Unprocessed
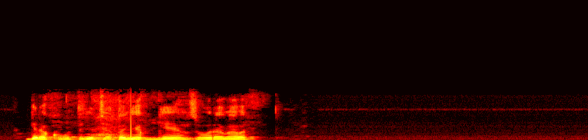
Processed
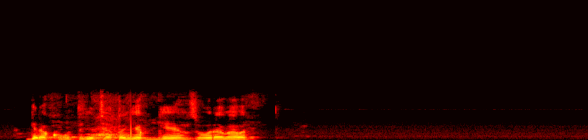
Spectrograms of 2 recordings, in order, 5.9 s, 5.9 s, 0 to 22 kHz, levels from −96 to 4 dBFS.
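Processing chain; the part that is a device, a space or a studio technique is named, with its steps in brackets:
DJ mixer with the lows and highs turned down (three-way crossover with the lows and the highs turned down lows −19 dB, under 590 Hz, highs −19 dB, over 2,100 Hz; brickwall limiter −25 dBFS, peak gain reduction 7.5 dB)
level +3.5 dB

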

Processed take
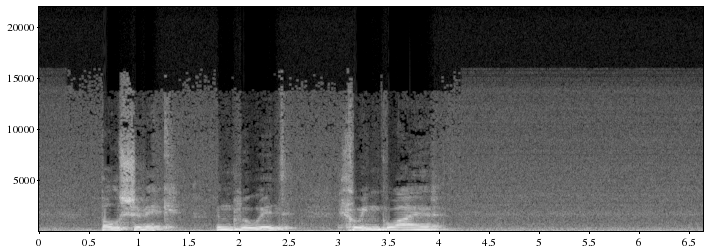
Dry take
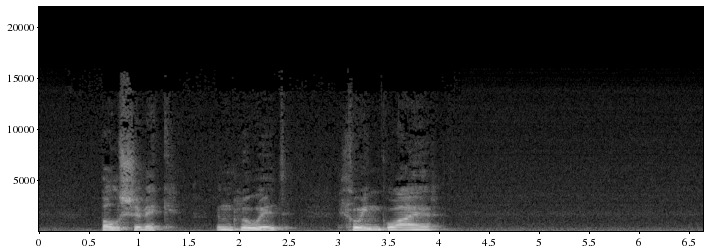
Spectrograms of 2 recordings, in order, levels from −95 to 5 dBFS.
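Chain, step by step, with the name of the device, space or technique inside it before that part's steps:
loud club master (downward compressor 2.5 to 1, threshold −23 dBFS, peak gain reduction 8 dB; hard clipping −15 dBFS, distortion −30 dB; boost into a limiter +26.5 dB)
level −1 dB

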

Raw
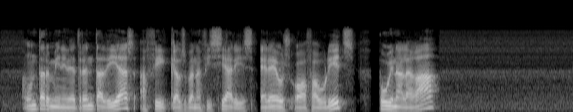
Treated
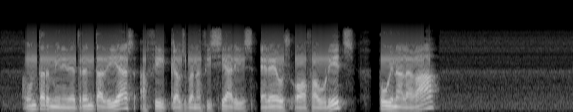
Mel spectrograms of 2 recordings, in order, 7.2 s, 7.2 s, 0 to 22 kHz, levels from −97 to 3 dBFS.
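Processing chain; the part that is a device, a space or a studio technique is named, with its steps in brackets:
car door speaker with a rattle (loose part that buzzes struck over −34 dBFS, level −24 dBFS; loudspeaker in its box 100–6,600 Hz, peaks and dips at 140 Hz −4 dB, 1,300 Hz −4 dB, 3,000 Hz −3 dB)

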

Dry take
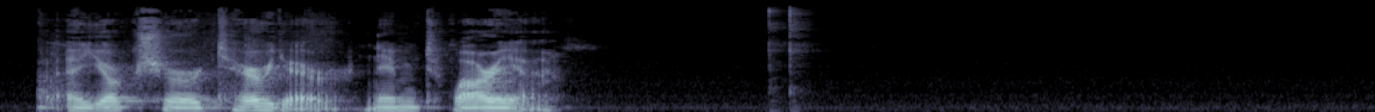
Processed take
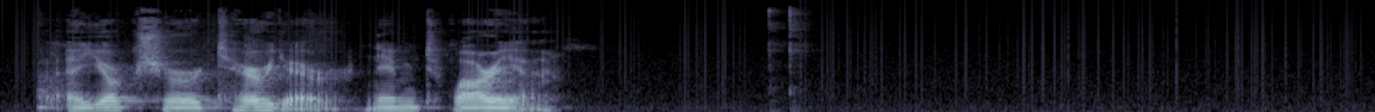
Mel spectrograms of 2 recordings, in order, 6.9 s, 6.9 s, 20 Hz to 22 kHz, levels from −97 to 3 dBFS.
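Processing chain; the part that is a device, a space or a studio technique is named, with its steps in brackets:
vinyl LP (surface crackle 28 per second −41 dBFS; pink noise bed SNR 41 dB)
level −3 dB

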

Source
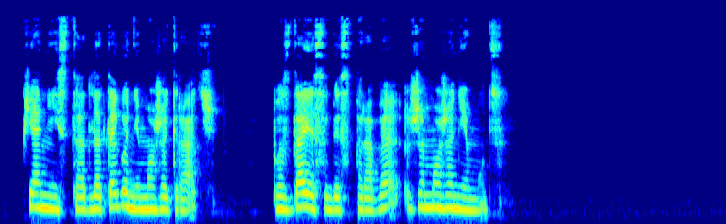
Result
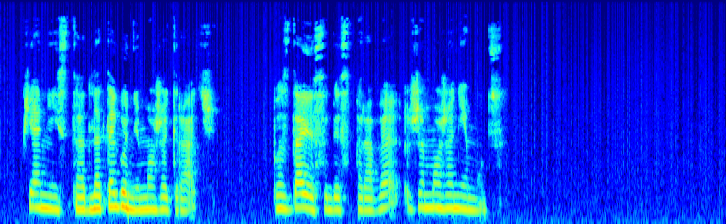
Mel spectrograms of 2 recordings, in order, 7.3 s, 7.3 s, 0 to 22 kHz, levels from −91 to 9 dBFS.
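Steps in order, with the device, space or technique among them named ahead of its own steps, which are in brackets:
warped LP (wow of a warped record 33 1/3 rpm, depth 100 cents; surface crackle 150 per second −39 dBFS; pink noise bed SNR 33 dB)
0:00.67–0:01.28: parametric band 240 Hz +12 dB 0.76 octaves

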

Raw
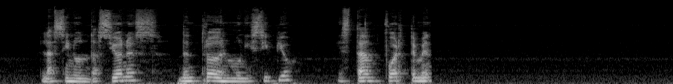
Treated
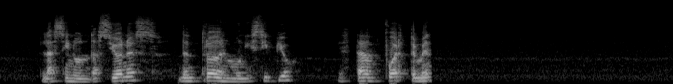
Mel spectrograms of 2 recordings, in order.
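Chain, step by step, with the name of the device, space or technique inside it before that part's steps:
tape answering machine (band-pass filter 330–3,300 Hz; soft clipping −14 dBFS, distortion −15 dB; tape wow and flutter; white noise bed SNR 30 dB)
0:02.85–0:03.67: high-frequency loss of the air 410 metres

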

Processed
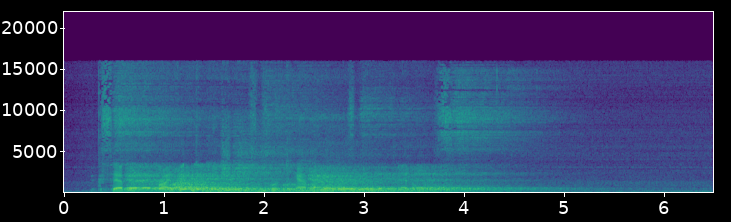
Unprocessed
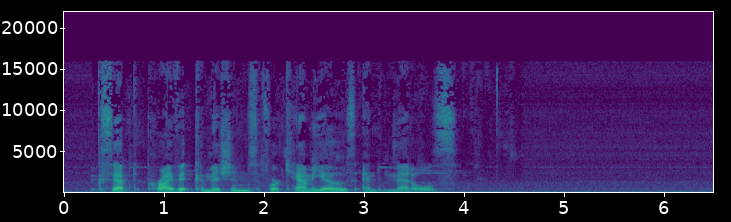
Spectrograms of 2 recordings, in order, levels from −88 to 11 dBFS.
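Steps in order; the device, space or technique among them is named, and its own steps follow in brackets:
cave (single-tap delay 400 ms −11 dB; convolution reverb RT60 3.1 s, pre-delay 102 ms, DRR −4.5 dB)
level +6.5 dB

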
